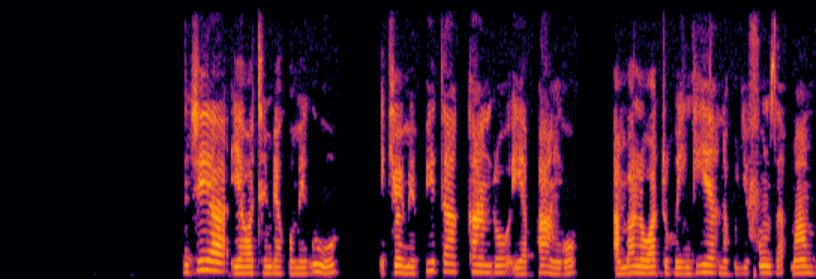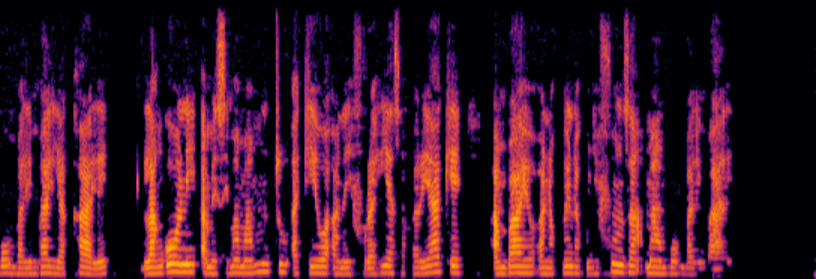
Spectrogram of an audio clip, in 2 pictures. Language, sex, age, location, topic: Swahili, female, 18-24, Dar es Salaam, agriculture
